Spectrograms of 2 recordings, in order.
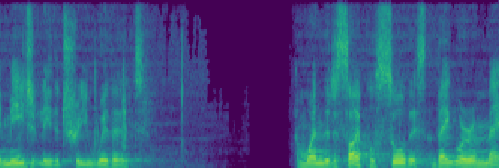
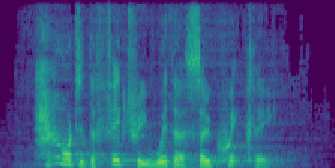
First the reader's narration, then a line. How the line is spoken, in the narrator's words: they asked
